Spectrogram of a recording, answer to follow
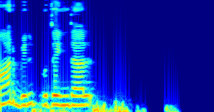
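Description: A woman reading aloud in Tamil for about the first second, then a few brief low sounds and a pause.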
